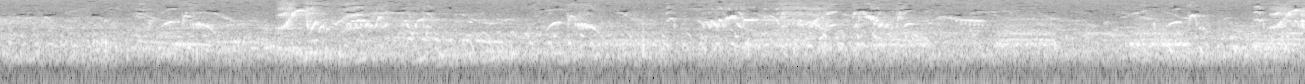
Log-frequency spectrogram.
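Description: Several wild birds chirping and singing over one another, with quick high chirps and trills layered over lower calls.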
